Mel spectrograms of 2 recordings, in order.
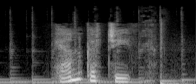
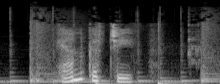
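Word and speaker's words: handkerchief: ಅಕ್ಷರಗಳು ಎಂದು ಹೇಳುತ್ತಾರೆ ಉದಾಹರಣೆಗೆ ಕ್ಯಾನ್ ಕರ್ಚಿಫ್ ಕರವಸ್ತ್ರ silent letter D ಕ್ಯಾನ್ ಕರ್ಚಿಫ್ ಕಬೂರ್ಬ್ ಕಾಪಾಟು silent letter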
